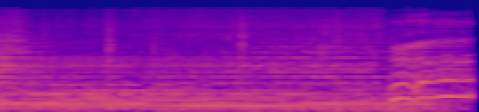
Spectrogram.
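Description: Cartoon fizzing, sizzling sound effect of hair dissolving under hair-removal cream, over a held music chord.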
